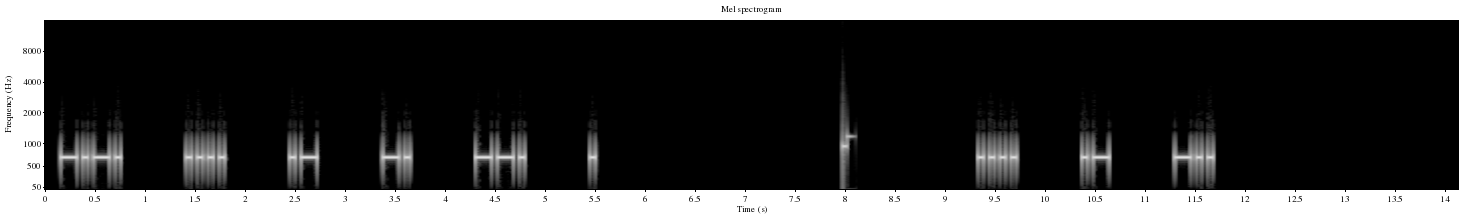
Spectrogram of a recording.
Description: Morse code, heard as a keyed tone, about 22 wpm, spaced as for 10 wpm, 700 Hz. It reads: CHANGE HAD
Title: 4x Character Spacing - Top 300 Words - 22wpm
